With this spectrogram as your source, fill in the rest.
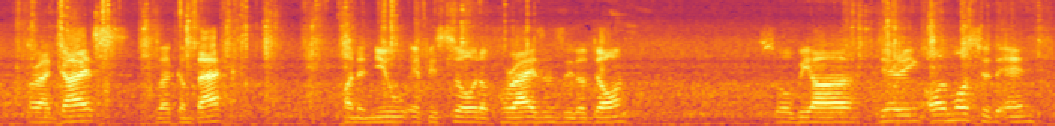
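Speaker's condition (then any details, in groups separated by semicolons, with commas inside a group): No condition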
